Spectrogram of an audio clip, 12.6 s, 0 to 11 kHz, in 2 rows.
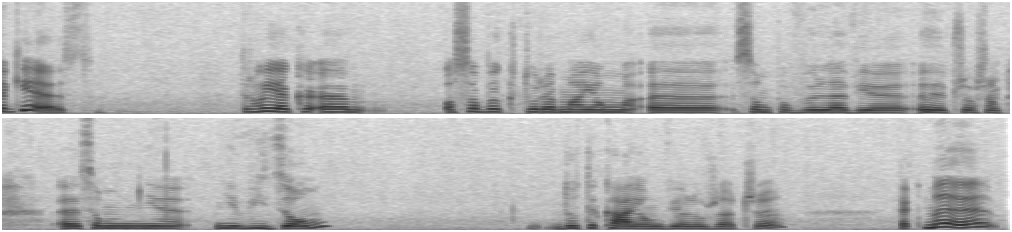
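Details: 41-year-old woman who had a stroke in 2009, speaking years later as a stroke survivor with aphasia; aphasia.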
